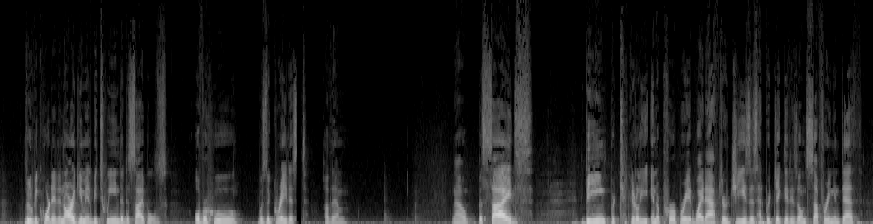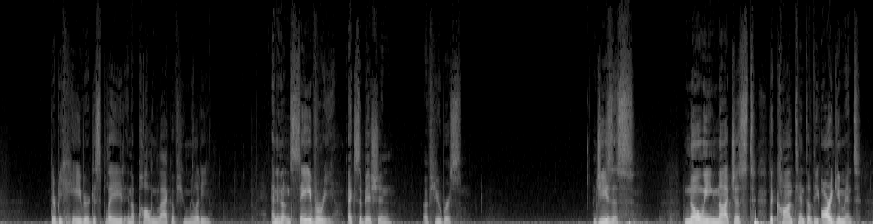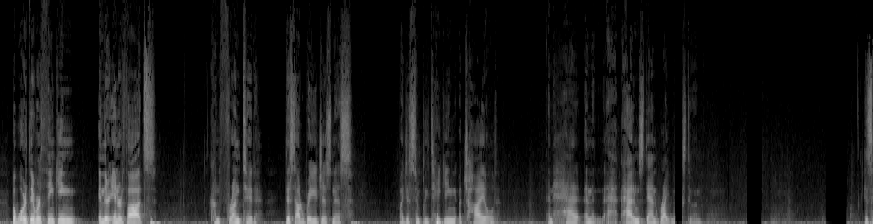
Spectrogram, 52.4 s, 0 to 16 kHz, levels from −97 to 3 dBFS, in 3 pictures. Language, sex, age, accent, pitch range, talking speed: English, male, 50-69, American, 115-145 Hz, 95 wpm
